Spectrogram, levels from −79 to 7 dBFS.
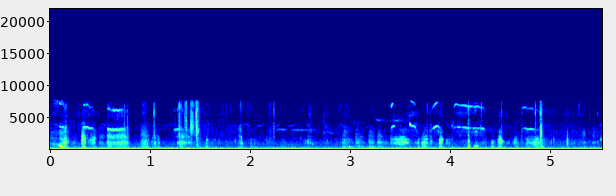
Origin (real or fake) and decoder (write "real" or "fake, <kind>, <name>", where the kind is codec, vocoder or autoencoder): real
